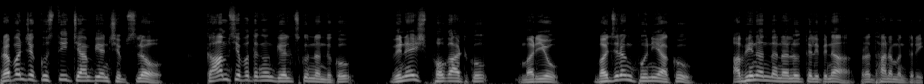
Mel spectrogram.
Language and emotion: Telugu, neutral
